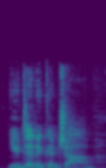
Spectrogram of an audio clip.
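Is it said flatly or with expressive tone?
flatly. It is said flatly, without added tone.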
